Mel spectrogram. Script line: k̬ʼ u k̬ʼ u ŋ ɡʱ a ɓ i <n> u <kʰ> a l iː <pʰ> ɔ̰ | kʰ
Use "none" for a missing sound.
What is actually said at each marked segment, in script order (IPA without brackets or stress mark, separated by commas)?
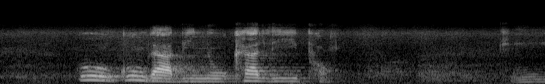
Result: n, kʰ, pʰ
